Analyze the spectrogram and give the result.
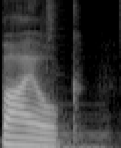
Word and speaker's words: Björk: Despite him butchering the pronunciation of her name, which is pronounced Björk, Travis Scott's love for Björk fueled speculation surrounding his eagerly anticipated fourth album.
